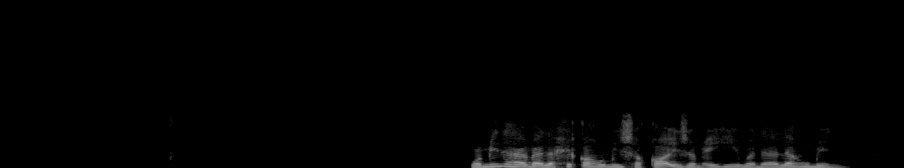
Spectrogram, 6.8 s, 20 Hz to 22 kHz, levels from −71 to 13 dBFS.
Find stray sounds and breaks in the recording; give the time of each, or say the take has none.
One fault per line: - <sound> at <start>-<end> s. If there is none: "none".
none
